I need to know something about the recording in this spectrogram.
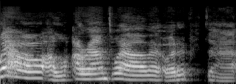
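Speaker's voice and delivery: woman's voice. Imitating a customer telling the manager her side of the story, in a Becky voice. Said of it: "now she's got the Becky voice".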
